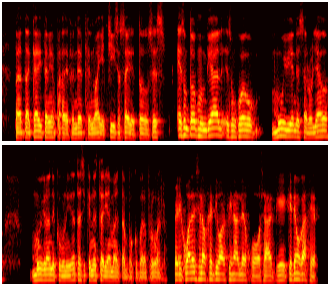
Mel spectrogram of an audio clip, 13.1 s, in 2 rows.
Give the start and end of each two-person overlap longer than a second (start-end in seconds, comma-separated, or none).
none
